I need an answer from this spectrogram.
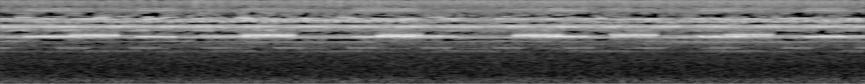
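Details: Park crickets at evening keep up a constant high, ringing chirp, layered bands of sound pulsing in slow waves about every second, over a quiet low hum.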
